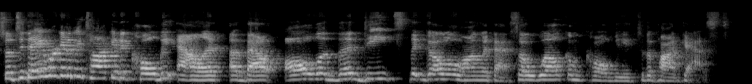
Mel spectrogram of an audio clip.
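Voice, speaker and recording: A Southern US accent with lively intonation and hardly any pauses. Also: woman, fairly high pitch for a woman. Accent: Southern drawl, fast but clearly pronounced. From Memphis, Iowa, Wisconsin, then Dallas from age 15. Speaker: podcast host and insurance agency owner. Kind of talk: podcast interview. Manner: fast; loud, hard consonants.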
